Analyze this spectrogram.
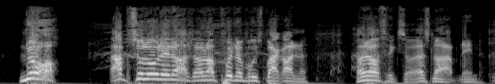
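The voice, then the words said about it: Put-on Welsh accent, fairly decent. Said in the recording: “good job with the accent. That was actually okay. ... I think just stick to the Welsh.”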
